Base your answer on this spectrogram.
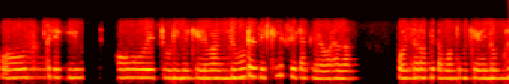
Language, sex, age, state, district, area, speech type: Odia, female, 18-30, Odisha, Koraput, urban, conversation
